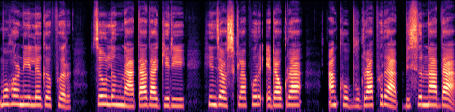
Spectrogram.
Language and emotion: Bodo, neutral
